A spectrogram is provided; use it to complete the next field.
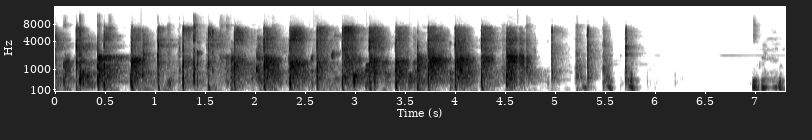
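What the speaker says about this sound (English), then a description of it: "let's give Chris a big round of applause" Scattered hand claps from a small group joining an online meeting over microphones, a quick run of sharp close claps that thins out after about five seconds, followed by silence and a faint final rustle.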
